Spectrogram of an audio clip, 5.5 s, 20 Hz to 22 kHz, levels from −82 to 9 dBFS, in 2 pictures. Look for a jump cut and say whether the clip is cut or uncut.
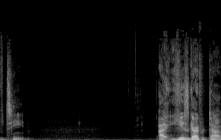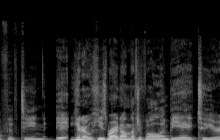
cut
